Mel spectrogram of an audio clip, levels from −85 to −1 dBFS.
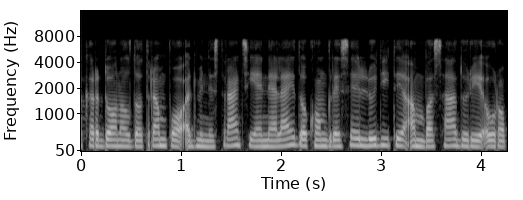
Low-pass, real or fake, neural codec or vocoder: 7.2 kHz; fake; codec, 16 kHz, 4.8 kbps, FACodec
